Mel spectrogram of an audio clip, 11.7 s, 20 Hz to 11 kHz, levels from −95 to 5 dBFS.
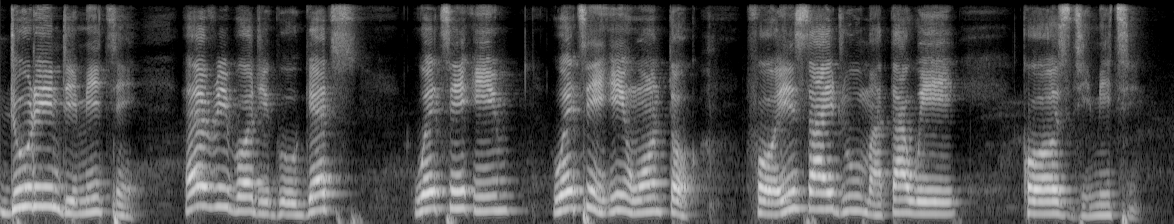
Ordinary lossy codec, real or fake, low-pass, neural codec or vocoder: none; real; 9.9 kHz; none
